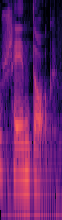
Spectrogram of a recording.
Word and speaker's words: Schen Dog: Typically, “beautiful” becomes “sche” in our dialect and we pronounce “day” like “dog.” So that makes “Schen Dog”.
